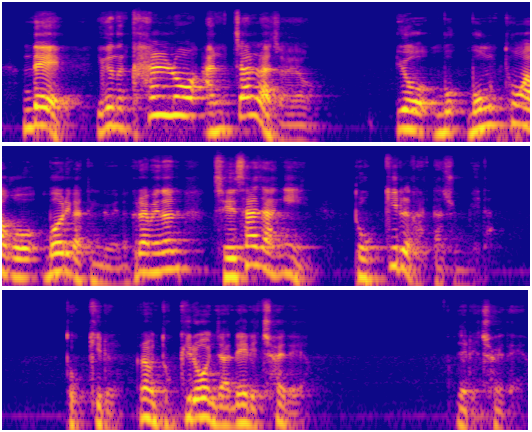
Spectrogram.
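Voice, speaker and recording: In a room with audible echo, a man with a high, bright, sharp voice speaks at a moderate pace in an animated tone with very wide pitch swings. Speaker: pastor. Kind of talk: sermon. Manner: animated, conversational with rhetorical questions.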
